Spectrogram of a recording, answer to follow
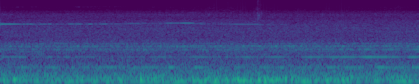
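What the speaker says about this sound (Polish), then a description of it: "widzicie, że pociąg zjeżdża" A train rolls into a railway station in Gliwice, a steady loud rumble with a low mechanical drone throughout and no talking.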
